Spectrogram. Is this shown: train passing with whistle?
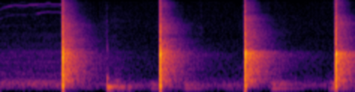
no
